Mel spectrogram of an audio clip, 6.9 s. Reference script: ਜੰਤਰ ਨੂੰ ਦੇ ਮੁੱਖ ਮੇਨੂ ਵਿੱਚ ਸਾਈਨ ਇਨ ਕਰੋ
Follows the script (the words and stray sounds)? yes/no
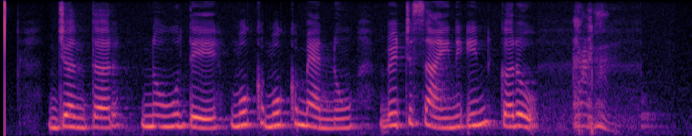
no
